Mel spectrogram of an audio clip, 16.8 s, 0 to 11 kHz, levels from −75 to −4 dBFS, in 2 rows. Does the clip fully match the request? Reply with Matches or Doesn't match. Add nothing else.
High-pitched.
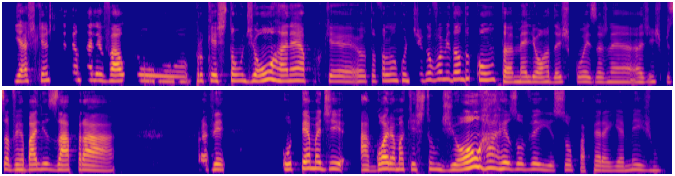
Matches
